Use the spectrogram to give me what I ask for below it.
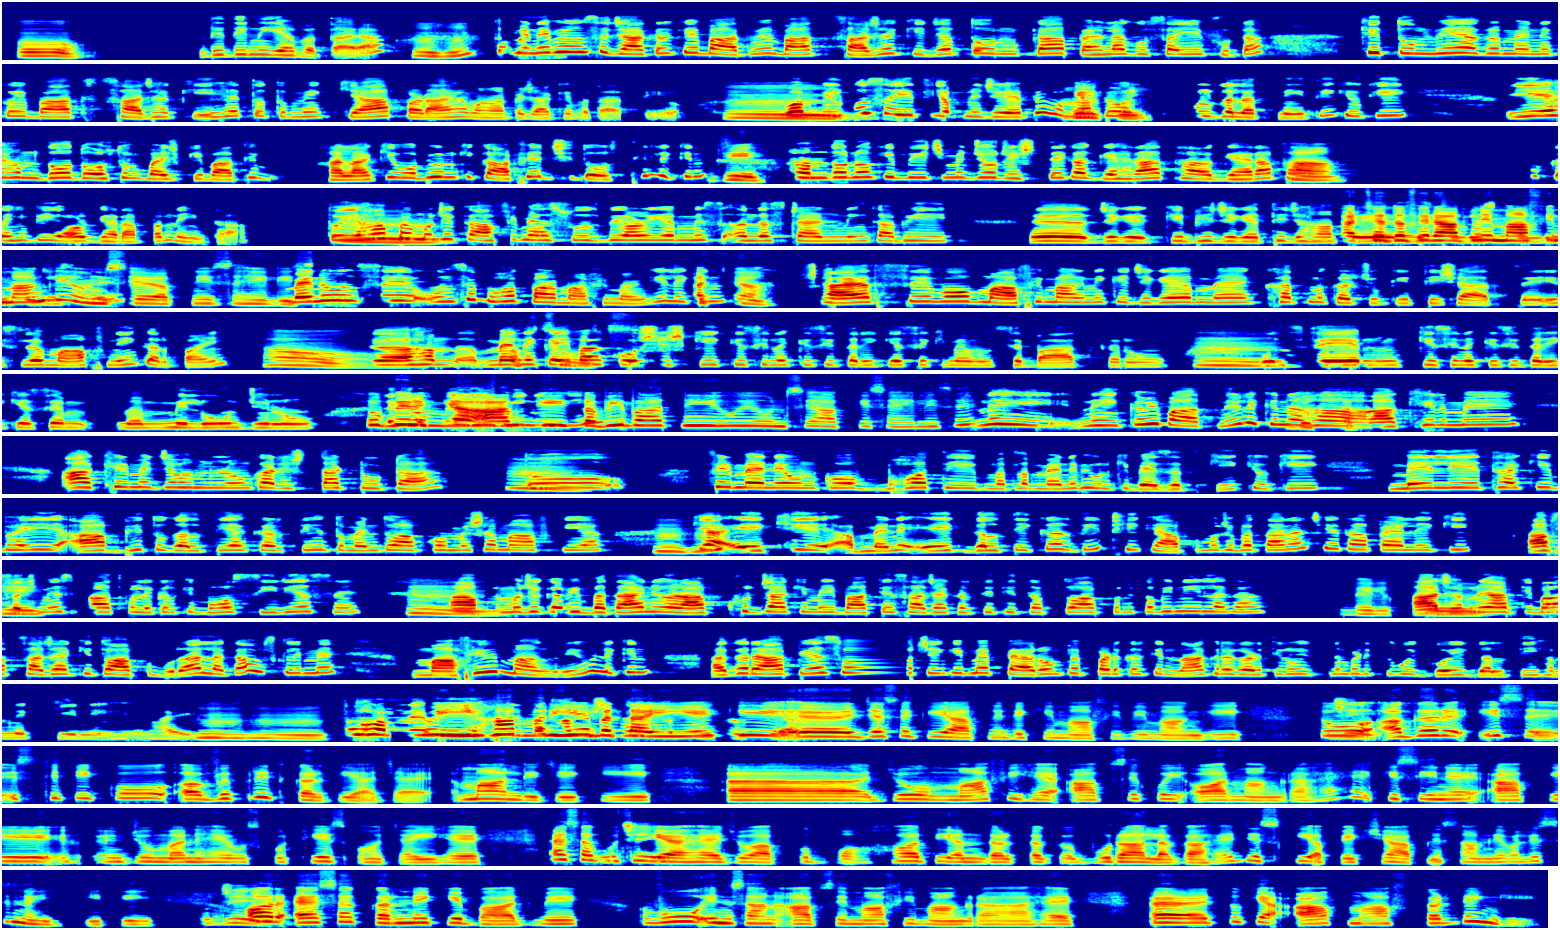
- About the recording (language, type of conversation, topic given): Hindi, podcast, माफ़ी मांगने का सबसे असरदार तरीका क्या होता है?
- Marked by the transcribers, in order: other background noise; distorted speech; in English: "मिसअंडरस्टैंडिंग"; in English: "मिसअंडरस्टैंडिंग"; horn; in English: "सीरियस"; static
